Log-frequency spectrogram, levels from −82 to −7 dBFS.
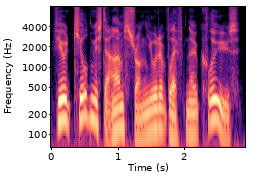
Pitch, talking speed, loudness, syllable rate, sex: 125 Hz, 245 wpm, -17 LUFS, 5.0 syllables/s, male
